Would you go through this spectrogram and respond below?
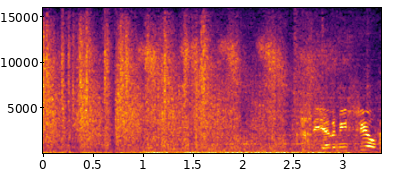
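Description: Ship weapons firing in Warhammer 40k: Rogue Trader, a loud rumbling roll of booming artillery-like blasts sustained throughout, with a voice talking over it and brief warbling tones near the end.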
